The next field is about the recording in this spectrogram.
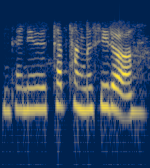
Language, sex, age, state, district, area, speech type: Bodo, female, 18-30, Assam, Baksa, rural, conversation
